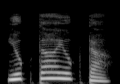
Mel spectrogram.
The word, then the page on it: ಯುಕ್ತಾಯುಕ್ತ: yuktāyukta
